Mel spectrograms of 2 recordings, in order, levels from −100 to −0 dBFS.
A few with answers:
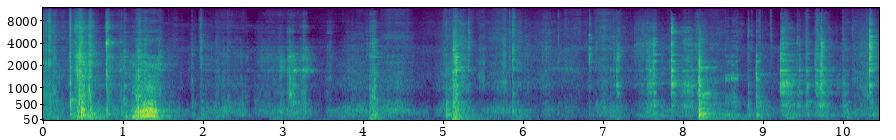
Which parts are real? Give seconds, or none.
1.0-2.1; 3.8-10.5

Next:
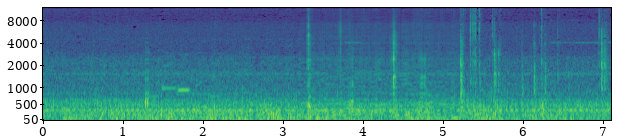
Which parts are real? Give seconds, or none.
0.0-3.2; 5.2-7.1

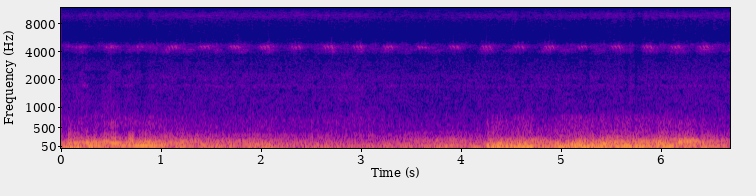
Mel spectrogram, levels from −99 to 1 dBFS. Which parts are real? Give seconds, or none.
0.9-6.7

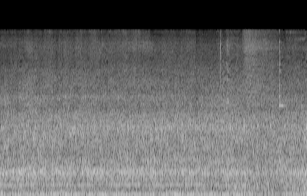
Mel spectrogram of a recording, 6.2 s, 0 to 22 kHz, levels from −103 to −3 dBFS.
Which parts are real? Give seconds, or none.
4.0-6.2

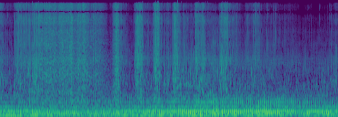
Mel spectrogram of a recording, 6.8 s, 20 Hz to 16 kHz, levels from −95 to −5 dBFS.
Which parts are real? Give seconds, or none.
0.8-2.4

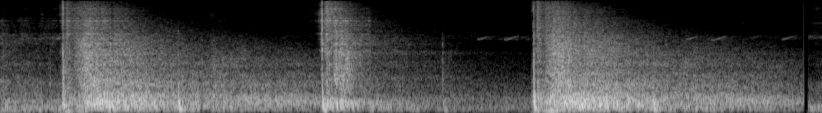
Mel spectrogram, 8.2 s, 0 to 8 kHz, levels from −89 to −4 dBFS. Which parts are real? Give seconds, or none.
1.3-2.9; 3.7-8.2

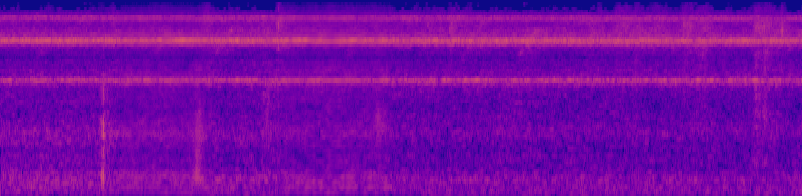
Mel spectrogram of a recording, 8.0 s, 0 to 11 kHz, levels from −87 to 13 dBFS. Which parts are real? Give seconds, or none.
0.0-1.2; 2.1-2.8; 3.9-8.0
